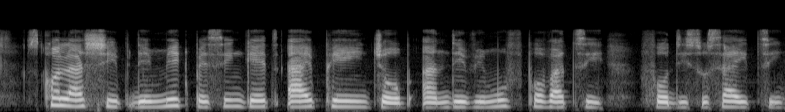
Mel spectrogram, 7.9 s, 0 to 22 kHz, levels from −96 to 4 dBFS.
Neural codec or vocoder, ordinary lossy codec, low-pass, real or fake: none; none; 7.2 kHz; real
